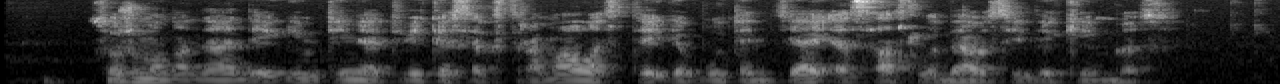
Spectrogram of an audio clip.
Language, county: Lithuanian, Vilnius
